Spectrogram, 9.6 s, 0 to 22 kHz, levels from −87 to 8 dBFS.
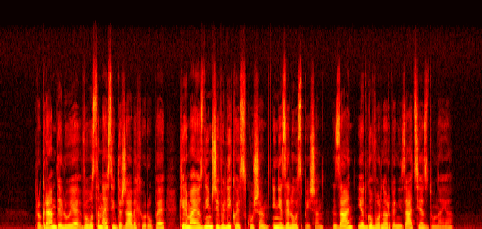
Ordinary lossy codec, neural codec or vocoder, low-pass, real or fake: none; none; 19.8 kHz; real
